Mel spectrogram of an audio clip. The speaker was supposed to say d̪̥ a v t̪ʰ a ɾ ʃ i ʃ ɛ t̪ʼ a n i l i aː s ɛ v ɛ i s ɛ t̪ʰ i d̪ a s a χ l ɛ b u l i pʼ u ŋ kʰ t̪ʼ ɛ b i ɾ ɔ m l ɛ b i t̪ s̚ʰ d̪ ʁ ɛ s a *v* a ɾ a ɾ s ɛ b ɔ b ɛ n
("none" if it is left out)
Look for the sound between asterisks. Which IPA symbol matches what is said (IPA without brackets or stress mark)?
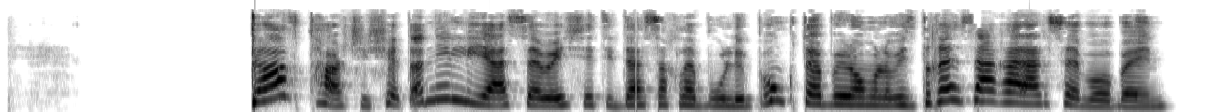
ʁ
